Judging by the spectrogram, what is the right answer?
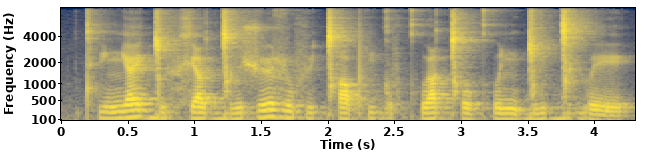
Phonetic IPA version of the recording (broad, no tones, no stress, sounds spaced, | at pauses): tʰ i ɲ æ e̯ ɡ͡ǀ y f xʲ ɑ o̯ ɡ͡ǀ ɯ ʃ ø ɮ u f y ǀʰ ɑ pʰ i ɡ o f kʷʰ ɑ ǀʰ o kʷʰ ɑ ɲ ɡ͡ǀ y ɡ͡ǀ i ɡʷ e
